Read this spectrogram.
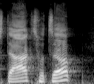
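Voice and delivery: ordinary talk, nothing marked

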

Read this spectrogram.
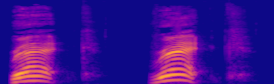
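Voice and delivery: high-pitched alarm call; urgent cry. A narrator's reading. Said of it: "The cry went up from all around".

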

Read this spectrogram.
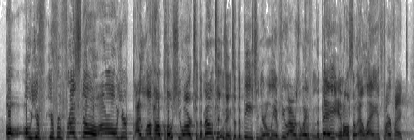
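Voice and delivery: very high, loud torrent of flattery; hammed-up thrilled small talk, piling it on; gushing schmoozer. Prince flattering a visitor from Fresno, gushing schmooze. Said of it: "He would schmooze them".

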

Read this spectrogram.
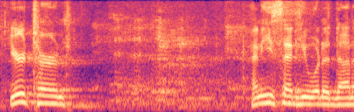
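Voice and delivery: laughing as you say it; joking, with a laugh. Retold or imitated. Jokingly handing sermon to pastor.

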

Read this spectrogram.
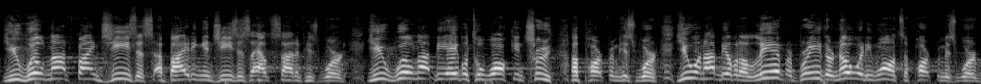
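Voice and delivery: loud, high, driving sermon voice; full-force preaching. Real, not acted. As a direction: hammer each line home to the congregation.

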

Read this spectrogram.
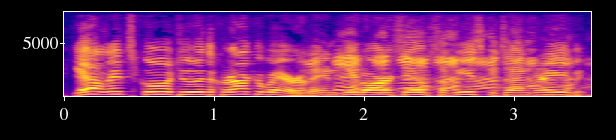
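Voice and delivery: hammed-up cartoon Norwegian lilt; mock Norwegian accent. Co-host showing how she could talk, mock Norwegian accent. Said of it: "Just start having a Norwegian accent".

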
